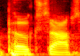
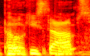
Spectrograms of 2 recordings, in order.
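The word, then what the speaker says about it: PokéStop: Uh, am I saying it right? Poké stops. Poké stop. Poké stops. Yeah. I don't really care. Whatever. Yeah. Uh, whatever. Nerds. Nerd. Poké stop works.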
